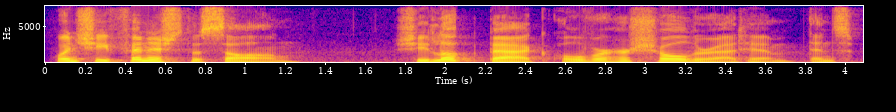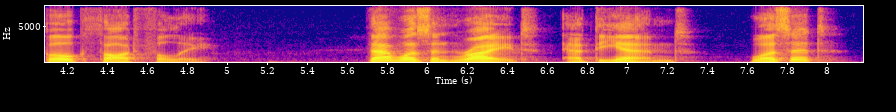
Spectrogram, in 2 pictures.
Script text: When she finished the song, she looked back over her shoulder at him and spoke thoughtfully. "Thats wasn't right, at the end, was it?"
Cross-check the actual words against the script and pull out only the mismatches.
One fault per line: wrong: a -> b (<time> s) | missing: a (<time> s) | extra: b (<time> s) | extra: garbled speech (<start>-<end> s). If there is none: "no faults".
wrong: Thats -> That (5.7 s)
